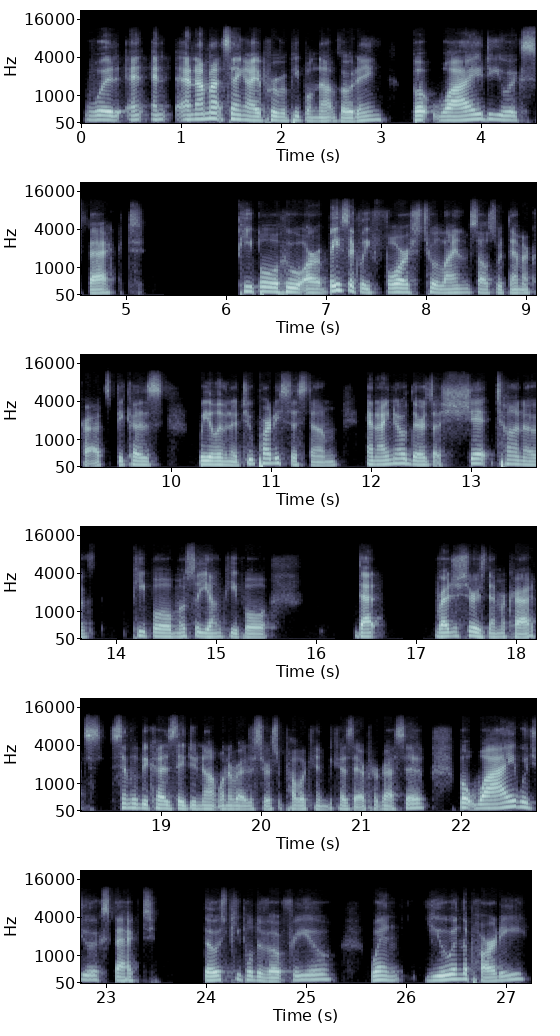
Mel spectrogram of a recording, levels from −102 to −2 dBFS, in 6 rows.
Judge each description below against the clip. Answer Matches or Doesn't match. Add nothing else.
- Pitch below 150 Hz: Matches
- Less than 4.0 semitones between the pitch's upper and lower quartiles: Doesn't match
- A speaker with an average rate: Matches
